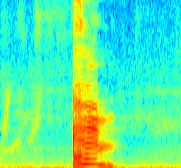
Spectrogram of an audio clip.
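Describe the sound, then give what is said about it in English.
A single abrupt cough, fairly loud, with a brief voiced, throaty tail that fades quickly, against an otherwise quiet background with no talking. “I coughed.”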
